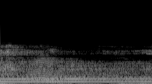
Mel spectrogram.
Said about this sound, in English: I don't like this engine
